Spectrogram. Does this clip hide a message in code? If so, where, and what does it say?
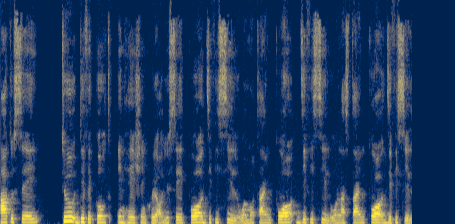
No.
